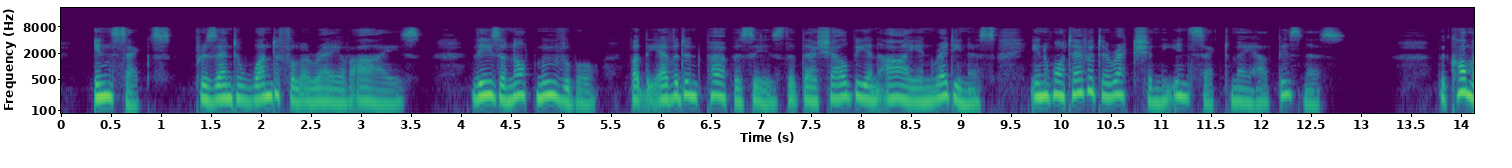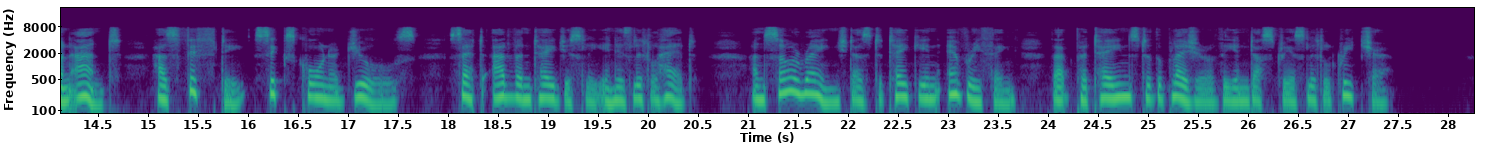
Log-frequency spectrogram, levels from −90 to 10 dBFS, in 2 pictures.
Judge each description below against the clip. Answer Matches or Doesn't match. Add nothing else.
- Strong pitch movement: Doesn't match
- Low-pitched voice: Doesn't match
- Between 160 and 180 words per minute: Doesn't match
